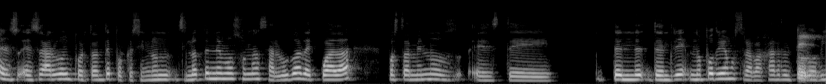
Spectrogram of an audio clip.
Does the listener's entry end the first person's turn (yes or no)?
yes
